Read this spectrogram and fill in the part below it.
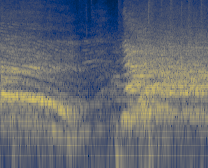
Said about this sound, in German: Auch wenn sie es nicht hören, aber der Spirit ist da. Der Spirit ist da, heißt, sie singen, klatschen fast wie im Stadion und leiten natürlich auch einen ersten Eckball mit ein.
